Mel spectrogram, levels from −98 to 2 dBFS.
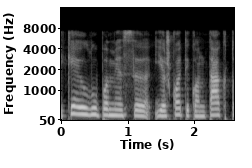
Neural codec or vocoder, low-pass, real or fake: none; 7.2 kHz; real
